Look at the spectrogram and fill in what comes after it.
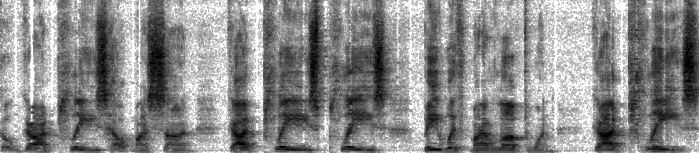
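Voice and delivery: mock pleading, acted begging tone. Acting out a typical prayer to God: acting out pleading prayer. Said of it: "it almost like you're pleading with God".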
